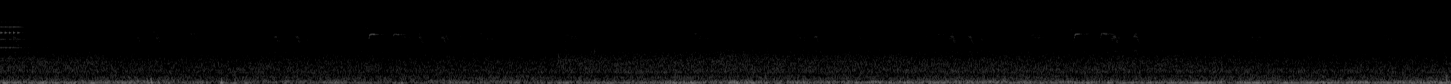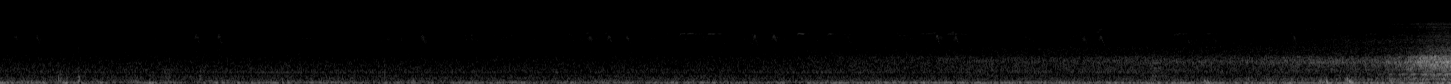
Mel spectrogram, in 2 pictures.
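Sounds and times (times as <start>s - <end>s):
small birds chirping: 12.4s - 28.0s.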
